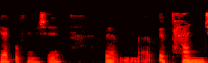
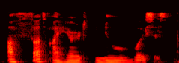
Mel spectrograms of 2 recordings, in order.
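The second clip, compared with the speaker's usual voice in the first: slow dictation; much slower than usual. Shown as a demonstration. Teacher repeats film line slowly.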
